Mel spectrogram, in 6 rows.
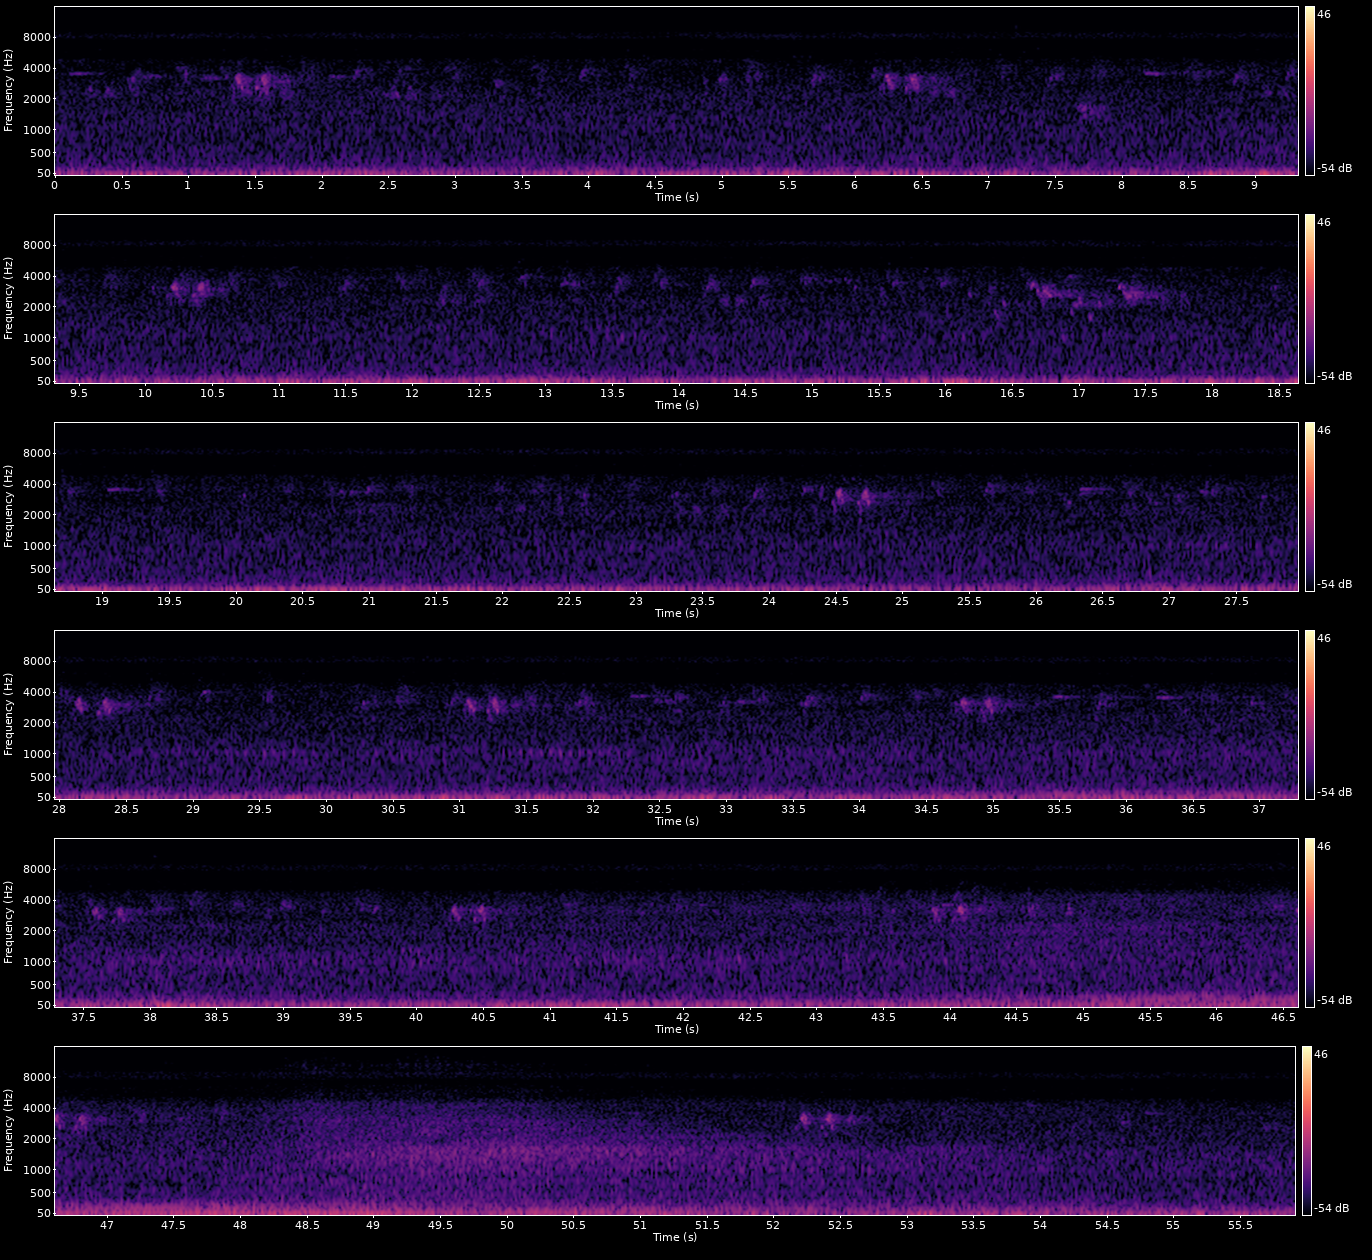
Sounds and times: Traffic sound 0:24.9 - 0:55.9

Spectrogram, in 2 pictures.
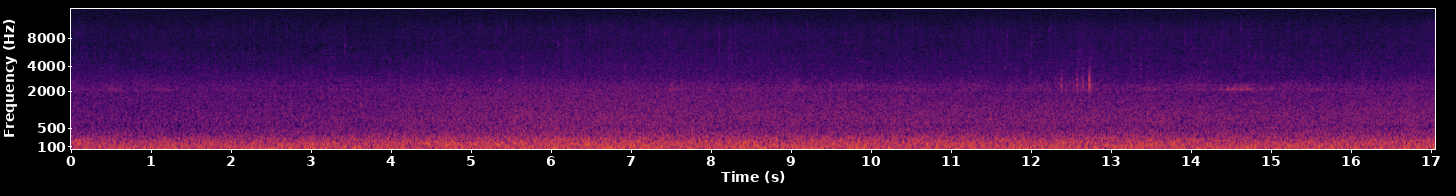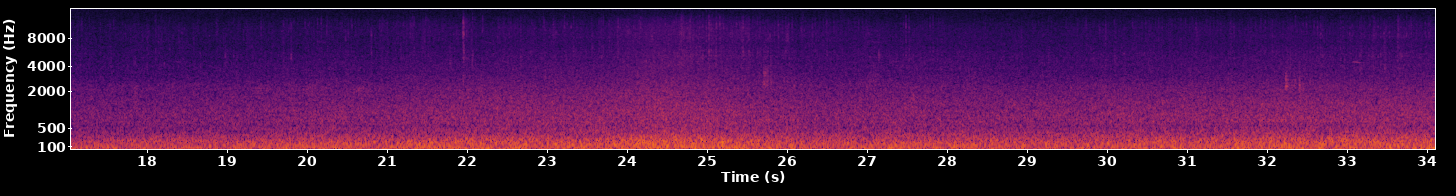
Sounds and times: strong wind blows small pieces of ice over the ice 0:00.1 - 0:34.1

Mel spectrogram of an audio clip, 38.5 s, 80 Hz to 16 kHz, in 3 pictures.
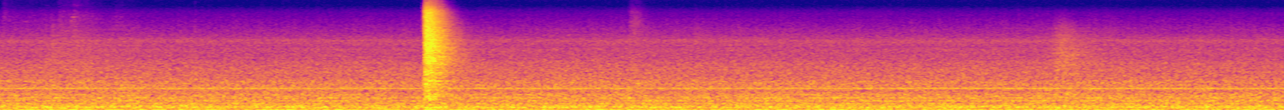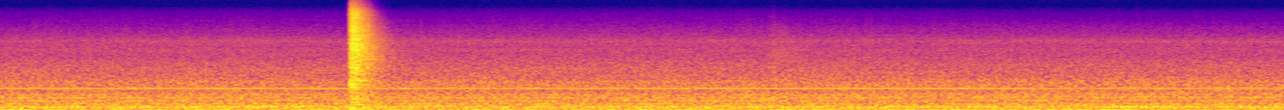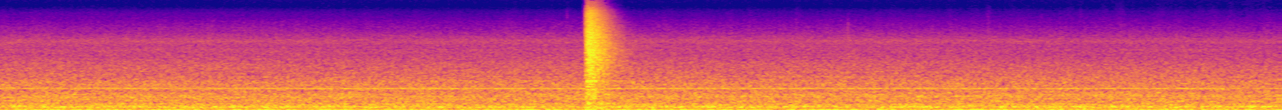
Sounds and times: steam releasing factory 0:04.2 - 0:05.2
steam releasing factory 0:06.2 - 0:06.8
steam releasing factory 0:10.4 - 0:11.4
steam releasing factory 0:16.2 - 0:17.1
steam releasing factory 0:31.4 - 0:32.3

